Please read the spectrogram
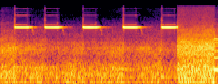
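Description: Self-serve car wash payment keypad beeping as its keys are pressed: five short, high beeps about three quarters of a second apart.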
